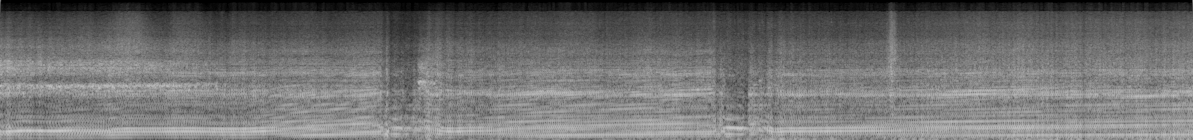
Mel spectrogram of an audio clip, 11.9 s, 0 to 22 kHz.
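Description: A 2019 Mustang GT launches on launch control and pulls hard from first through fourth gear, its loud V8 roar climbing in pitch, then dipping briefly at each of three upshifts, heard from inside the car.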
